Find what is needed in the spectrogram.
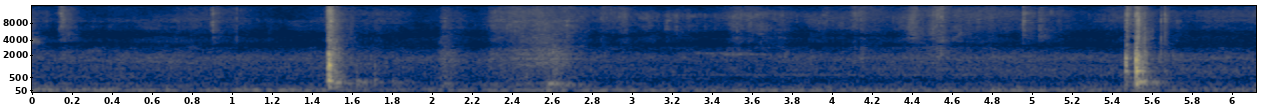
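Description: Two sharp snips about four seconds apart from hand pruning shears cutting grape-bunch stems off the vine.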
